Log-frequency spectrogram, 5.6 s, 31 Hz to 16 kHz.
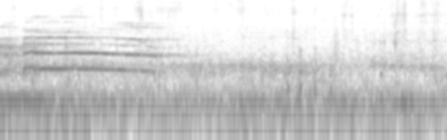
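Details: Crowing F3 Olive Egger rooster in a backyard flock at large. The clear, sustained, harmonic cock-a-doodle-doo opens the recording and fades after two seconds, leaving a steady low hum and faint rustling.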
